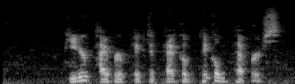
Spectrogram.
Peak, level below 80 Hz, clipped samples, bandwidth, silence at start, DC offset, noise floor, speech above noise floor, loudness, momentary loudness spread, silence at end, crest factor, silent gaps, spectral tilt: -2 dBFS; -50 dBFS; under 0.1%; 15 kHz; 0.65 s; under 0.1%; -52 dBFS; 31 dB; -22 LUFS; 5 LU; 0.15 s; 20 dB; none; -5.5 dB/octave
